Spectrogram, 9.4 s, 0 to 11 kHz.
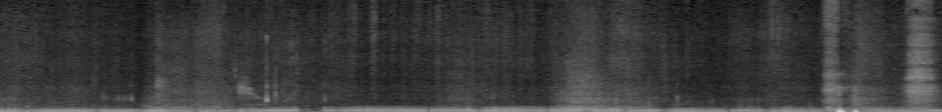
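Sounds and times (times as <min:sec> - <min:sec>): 
handling noise bump: 0:00.0 - 0:01.8
Russian Blue cat purring: 0:00.0 - 0:09.4.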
